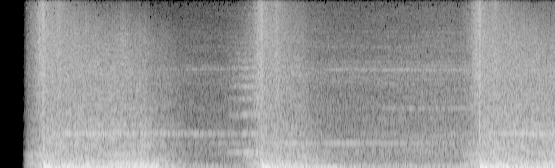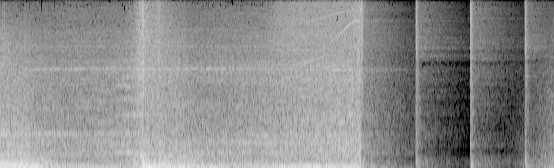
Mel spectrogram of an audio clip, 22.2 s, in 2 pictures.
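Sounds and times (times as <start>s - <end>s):
epic instrumental music: 0.5s - 22.1s.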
